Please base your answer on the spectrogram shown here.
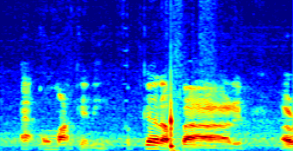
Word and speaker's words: Atmomixani: Atmomixani. That's how simple you say his name. Atmomixani.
